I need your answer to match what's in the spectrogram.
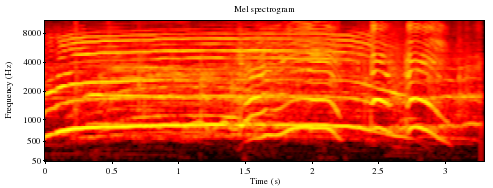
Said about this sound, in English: And just then, Kramer enters. He staggers in like he was running full speed toward the room and forgot he'd encounter a door when he arrived. The audience cheers.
